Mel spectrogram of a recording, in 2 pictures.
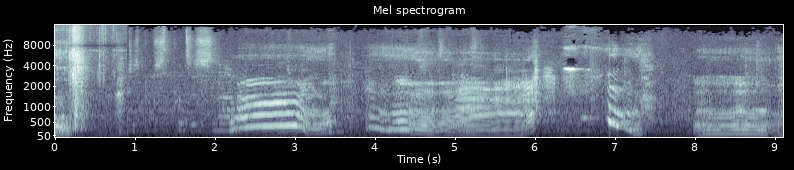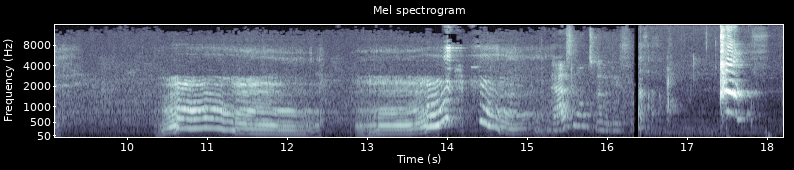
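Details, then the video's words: Pet dog 'talking': a run of wavering, whining howl-like phrases that swoop up and down in pitch, each lasting one to two seconds with short pauses between, and brief human voices in the gaps. "Talking Dog Videos Funny Talking Dogs"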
